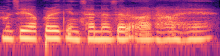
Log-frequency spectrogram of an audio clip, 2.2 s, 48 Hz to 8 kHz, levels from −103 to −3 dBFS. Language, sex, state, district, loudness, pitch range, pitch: Hindi, female, Arunachal Pradesh, Lower Dibang Valley, -15 LUFS, 220-235 Hz, 225 Hz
